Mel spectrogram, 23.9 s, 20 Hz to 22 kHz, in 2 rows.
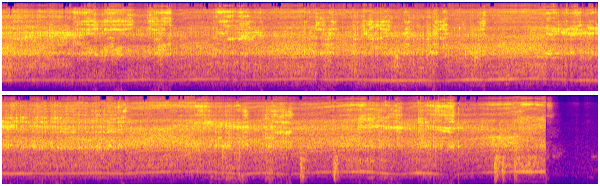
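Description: A power tool whines steadily while polishing an adapter flange for a Ford Cargo 1721, a loud, constant grinding drone with small scraping variations that cuts off abruptly near the end.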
